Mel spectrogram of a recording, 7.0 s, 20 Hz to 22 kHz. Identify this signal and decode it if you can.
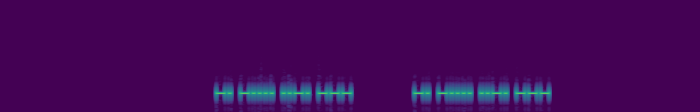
Morse code, heard as a keyed tone, about 40 wpm, 700 Hz. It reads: N6FO N6FO
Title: USA Call Signs - 4 Characters - Repeated 2x - 40wpm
